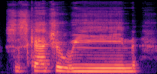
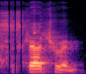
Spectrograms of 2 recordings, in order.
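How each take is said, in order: First: The final syllable sounds like 'win'. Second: The final syllable sounds like 'wan'. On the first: The speaker calls it wrong. "They'll go Saskatchewan" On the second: The speaker calls it right. "we pronounce it Wan, not Win"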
